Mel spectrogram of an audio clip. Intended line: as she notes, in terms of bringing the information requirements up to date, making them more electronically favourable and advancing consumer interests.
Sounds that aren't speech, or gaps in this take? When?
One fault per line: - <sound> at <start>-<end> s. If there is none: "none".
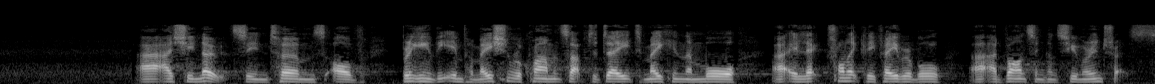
none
